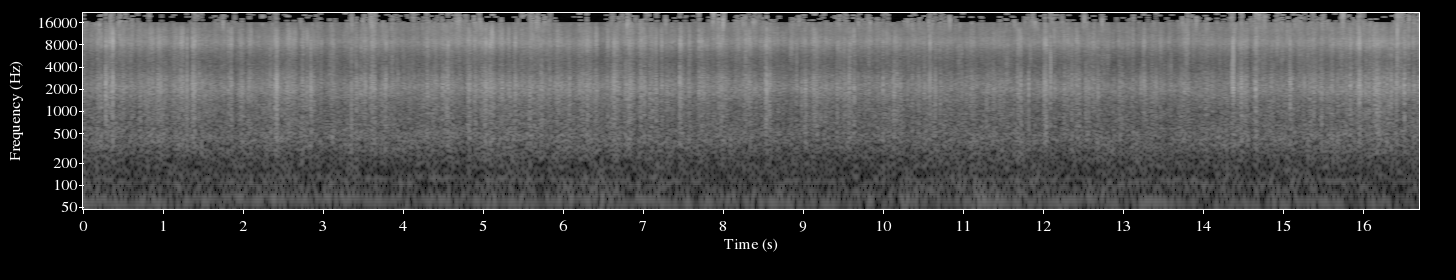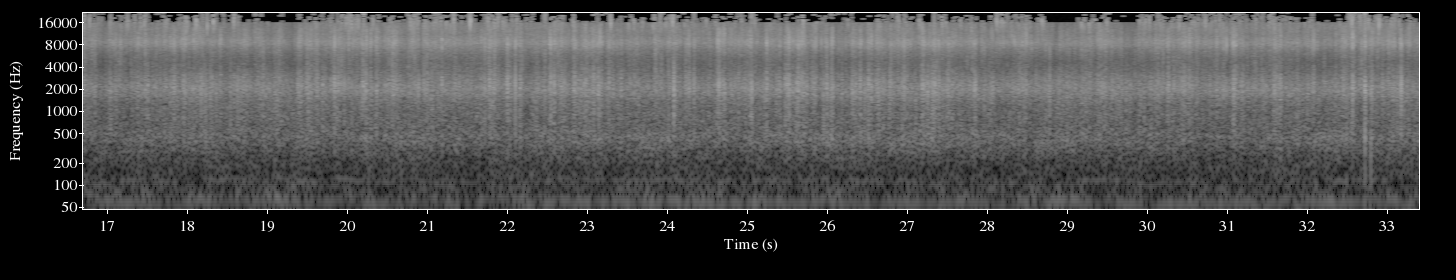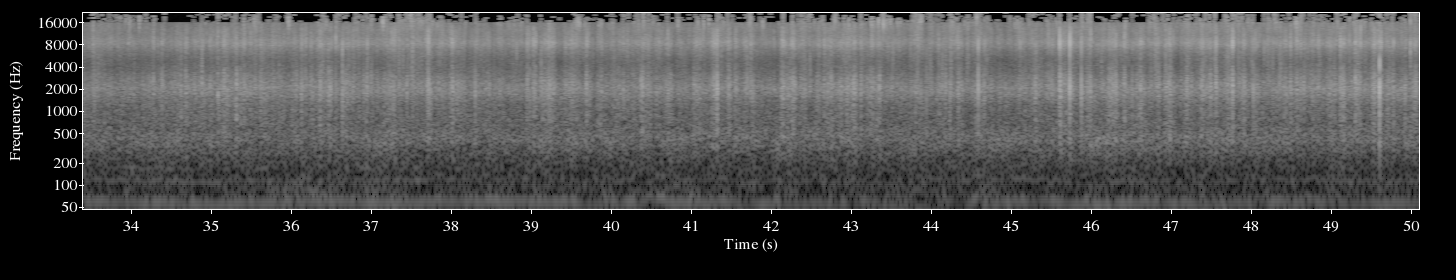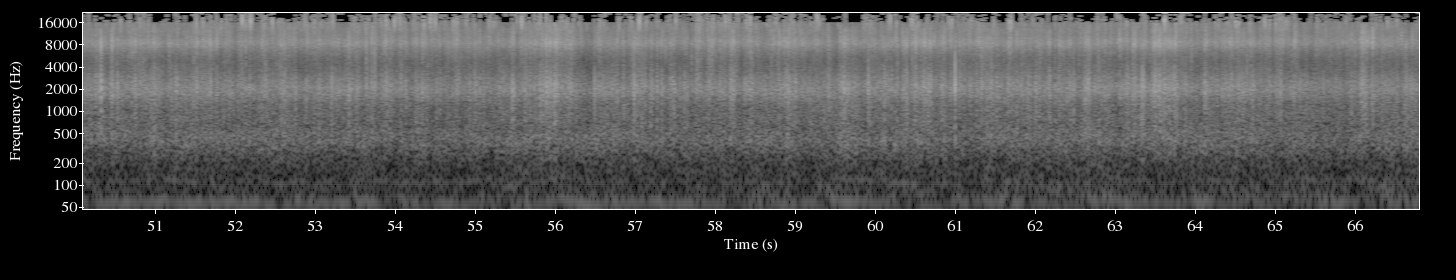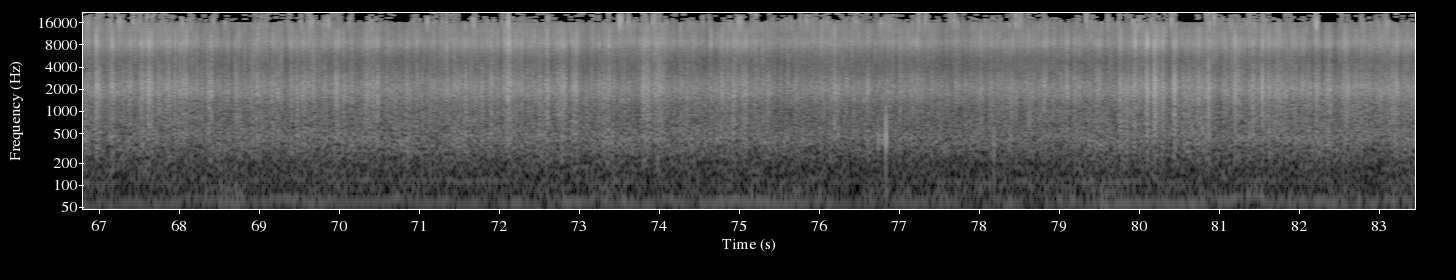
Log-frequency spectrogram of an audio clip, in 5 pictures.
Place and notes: {"title": "Chaumont-Gistoux, Belgique - Strange resurgence", "date": "2016-08-15 15:20:00", "description": "In this pond, where water is very calm and clear, there's an underwater resurgence. It provokes a small mud geyser. I put a microphone inside. It's simply astonishing ! No, it's not an old gramophone record, it's not the sound of my feet when I'm driving by bike like a crazy, it's not a bowel movement... It's an unmodified sound underwater of a strange resurgence inside the mud. Why is it like that ? Perhaps an pressure coming from the nearby river ? Unfortunately no explanation.", "latitude": "50.68", "longitude": "4.68", "altitude": "99", "timezone": "Europe/Brussels"}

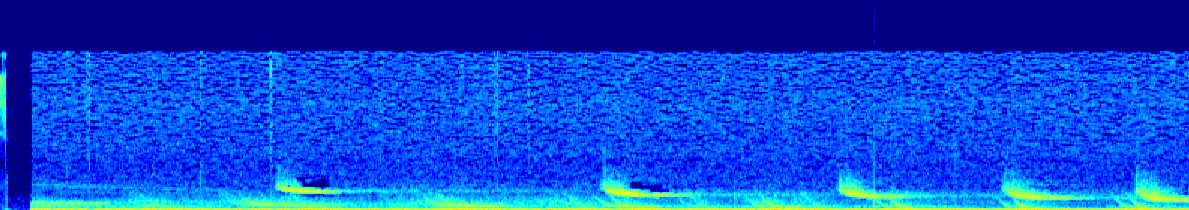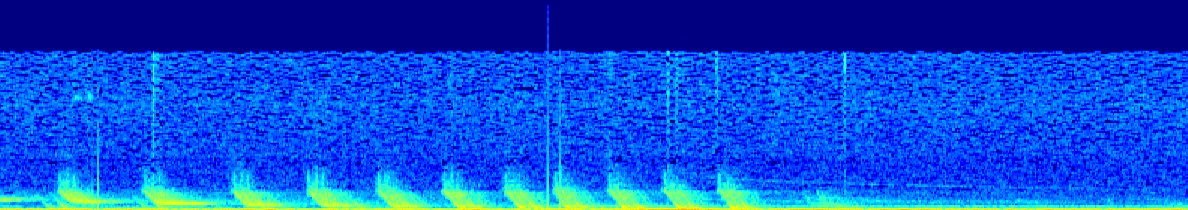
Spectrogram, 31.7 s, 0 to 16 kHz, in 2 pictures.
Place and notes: {"title": "Neumayer-Station - Antarctic underwater soundscape - Livestream recording from PALAOA ::: 24.11.2007 16:18:21", "date": "2007-11-25 15:22:00", "latitude": "-70.64", "longitude": "-8.26", "timezone": "Europe/Berlin"}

